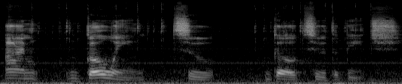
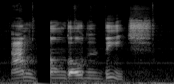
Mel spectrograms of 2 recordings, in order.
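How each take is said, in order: First: 'Going to' is said in full. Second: 'Going to' is cut short to 'gon'. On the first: "you really mean to say I'm going to go to the beach" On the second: "they just say gon"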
